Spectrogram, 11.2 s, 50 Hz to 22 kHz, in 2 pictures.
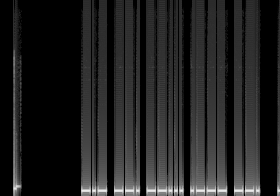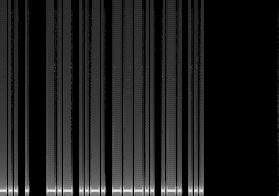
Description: Morse code, heard as a keyed tone, about 22 wpm, 700 Hz. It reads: KG7JG DE KF8RS
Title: USA Callsign DE Callsign - 5 Characters - 22wpm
